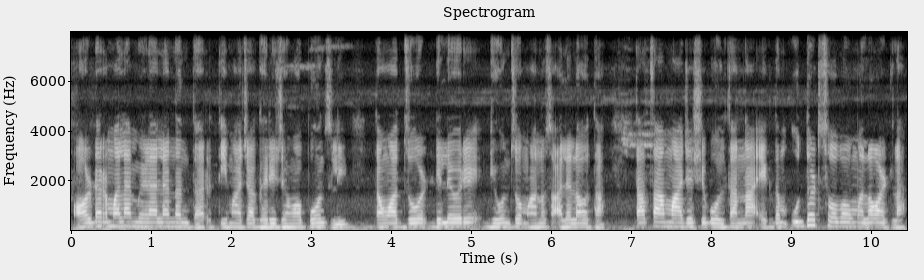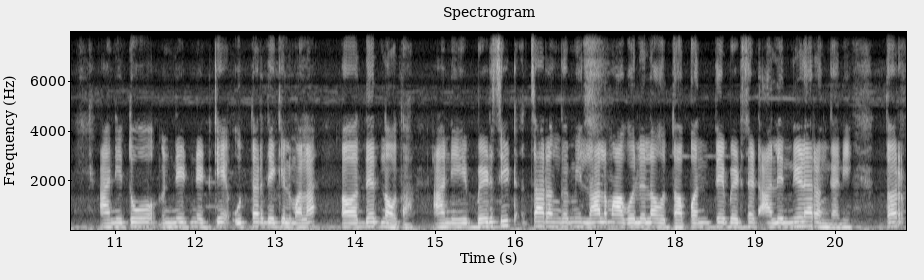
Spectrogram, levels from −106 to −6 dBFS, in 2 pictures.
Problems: none marked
